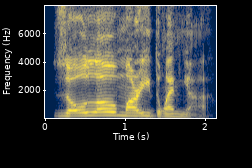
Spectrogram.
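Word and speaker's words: Xolo Maridueña: So I can learn pronunciation. Okay. Solo Maridueña. Zolo Maridueña.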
